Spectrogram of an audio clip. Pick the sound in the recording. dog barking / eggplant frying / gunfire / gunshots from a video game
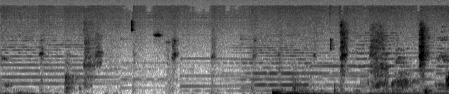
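dog barking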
